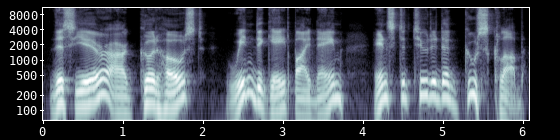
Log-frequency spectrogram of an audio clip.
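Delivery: lightly voiced pompous old scholar; Baker voice. Baker explaining the goose club to Holmes, lightly pompous.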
